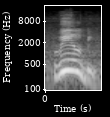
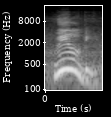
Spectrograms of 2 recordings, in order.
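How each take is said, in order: First: The words are squeezed together and the vowels reduced. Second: The words are squeezed together and the vowels reduced.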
